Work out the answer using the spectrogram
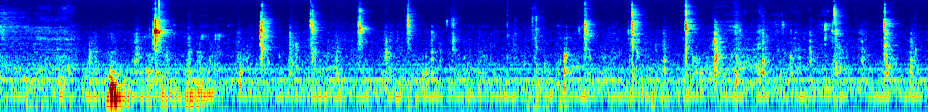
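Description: Close-up chewing of a mouthful of noodles: a string of short mouth clicks and smacks at an uneven pace, roughly two a second, with a faint steady hum underneath.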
